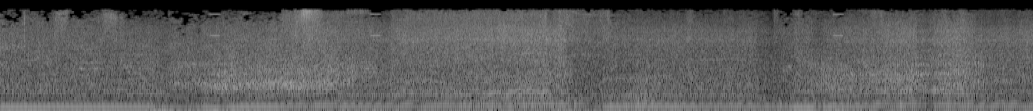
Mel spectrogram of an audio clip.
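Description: Tyres hiss and screech on a wet road.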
